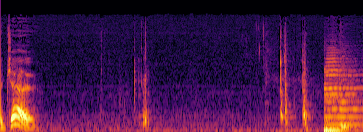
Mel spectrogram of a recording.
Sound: pause

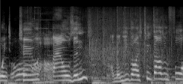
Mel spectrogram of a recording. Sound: crowd clapping

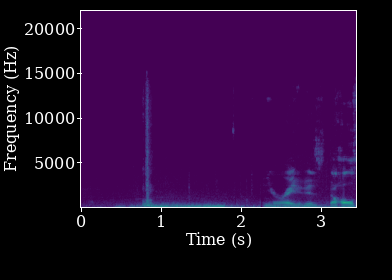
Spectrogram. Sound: engine hums

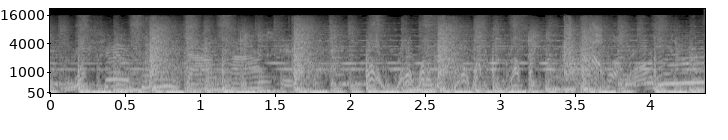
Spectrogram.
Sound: record scratching

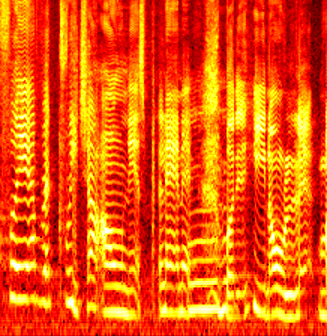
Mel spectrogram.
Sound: Key mmhmms

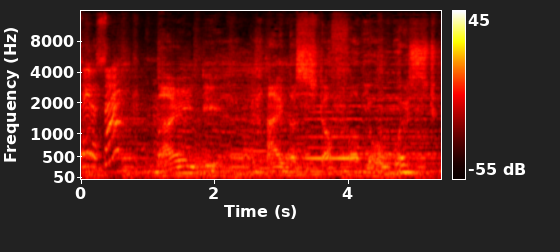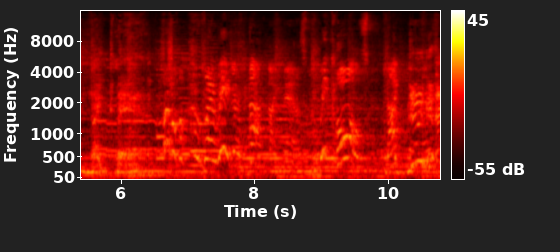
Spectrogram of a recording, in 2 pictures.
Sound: laughs

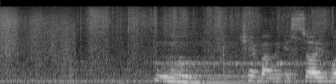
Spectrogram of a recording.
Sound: groan

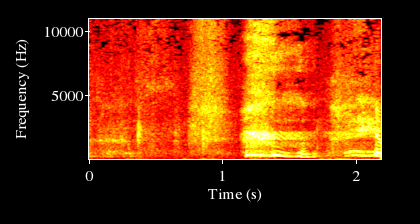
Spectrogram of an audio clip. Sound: chuckles

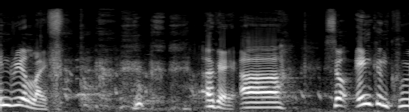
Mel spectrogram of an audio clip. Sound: laughter

